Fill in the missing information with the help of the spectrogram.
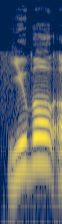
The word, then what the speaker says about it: Ubl: It's either Ubel or UBL or Ubel? – Hey, yeah, you got it right the first time. It's Ubel.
